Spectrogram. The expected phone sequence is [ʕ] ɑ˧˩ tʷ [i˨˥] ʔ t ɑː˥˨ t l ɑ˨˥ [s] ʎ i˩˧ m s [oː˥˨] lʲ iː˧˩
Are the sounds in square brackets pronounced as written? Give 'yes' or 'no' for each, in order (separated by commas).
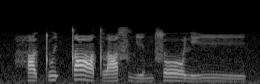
no, no, yes, yes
